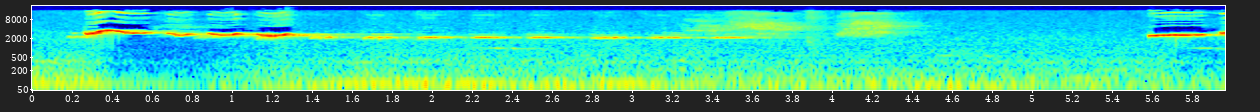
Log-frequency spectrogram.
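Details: Orange-banded thrush singing, recorded as a training lure for other songbirds: a bright whistled note falling into a long, steady, drawn-out whistle, then silence and a fresh whistle starting at the end.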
